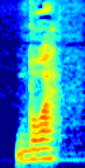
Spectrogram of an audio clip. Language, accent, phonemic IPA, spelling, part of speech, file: French, Canada, /bwa/, boit, verb, LL-Q150 (fra)-boit.wav
- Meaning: third-person singular present indicative of boire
